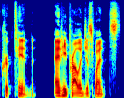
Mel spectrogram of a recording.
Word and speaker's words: Krypton: was just like, "Hey, it's Krypton, not Krypton."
